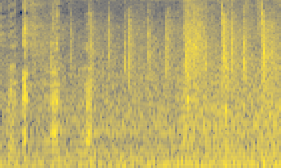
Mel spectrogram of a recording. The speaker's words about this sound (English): Once again, if you hear my car driving, it's because I'm driving. We are driving. I'm holding the phone.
